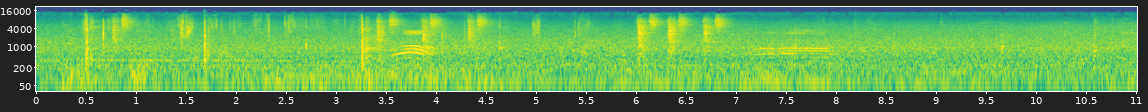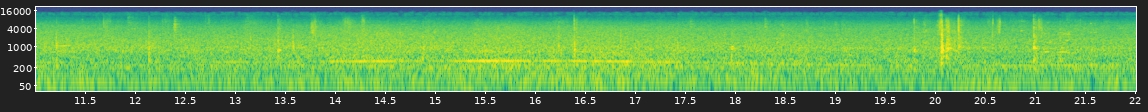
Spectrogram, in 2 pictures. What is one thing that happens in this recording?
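Tennis balls are struck with rackets, with sharp pops outdoors.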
